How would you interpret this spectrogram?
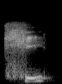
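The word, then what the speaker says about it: χ: the recording that well, kind of a rough sound at the beginning where you're more or less swallowing your spit, sort of a guttural sound.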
